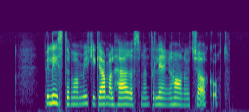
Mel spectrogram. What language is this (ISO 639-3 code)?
swe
